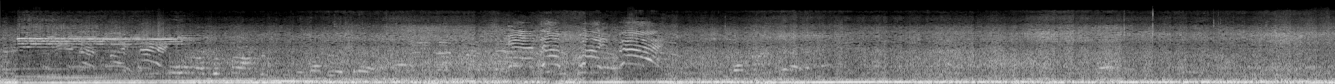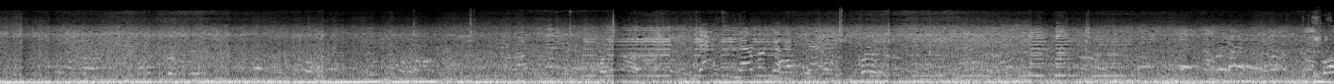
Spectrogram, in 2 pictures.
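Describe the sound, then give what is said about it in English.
Car horns honk in support of a street protest in a few sustained bursts, at the start and again near the end, over a steady low traffic rumble and the murmur of a crowd. “Positive honks there are in the support.”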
